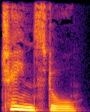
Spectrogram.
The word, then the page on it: chain store: British English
